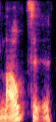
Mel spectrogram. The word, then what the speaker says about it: Lao Tzu: And by the way, Lao Tzu, right? It's actually pronounced Lao Tzu.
